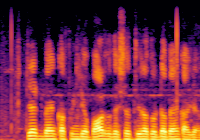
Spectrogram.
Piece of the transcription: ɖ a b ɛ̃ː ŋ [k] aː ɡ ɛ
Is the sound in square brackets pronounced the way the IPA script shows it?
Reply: yes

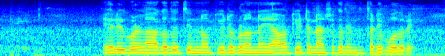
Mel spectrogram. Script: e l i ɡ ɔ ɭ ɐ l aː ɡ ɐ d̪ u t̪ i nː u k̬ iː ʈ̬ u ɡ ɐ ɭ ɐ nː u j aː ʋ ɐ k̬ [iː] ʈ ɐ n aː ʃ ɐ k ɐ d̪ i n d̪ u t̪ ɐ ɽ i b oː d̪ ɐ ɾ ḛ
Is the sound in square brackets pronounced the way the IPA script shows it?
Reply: yes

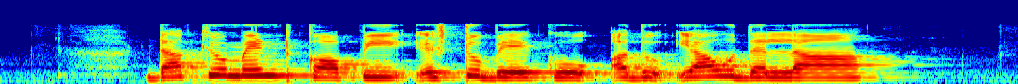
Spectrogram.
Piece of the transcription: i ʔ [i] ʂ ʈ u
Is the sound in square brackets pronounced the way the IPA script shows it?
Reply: no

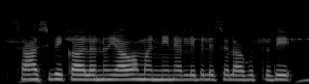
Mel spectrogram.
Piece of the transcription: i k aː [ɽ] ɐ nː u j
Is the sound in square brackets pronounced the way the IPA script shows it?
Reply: no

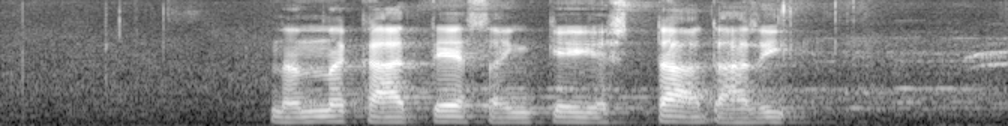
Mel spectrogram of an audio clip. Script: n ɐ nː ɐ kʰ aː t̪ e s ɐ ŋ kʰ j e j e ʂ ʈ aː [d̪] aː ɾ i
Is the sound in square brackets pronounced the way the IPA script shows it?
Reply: yes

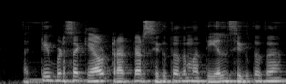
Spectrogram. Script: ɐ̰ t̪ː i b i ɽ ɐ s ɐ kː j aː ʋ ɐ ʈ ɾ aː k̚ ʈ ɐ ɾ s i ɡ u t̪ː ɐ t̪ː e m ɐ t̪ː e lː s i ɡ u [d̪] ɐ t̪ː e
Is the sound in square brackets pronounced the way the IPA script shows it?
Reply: no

